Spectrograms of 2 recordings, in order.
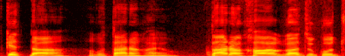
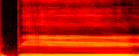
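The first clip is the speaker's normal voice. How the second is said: imitated door creak; 2 semitones higher, much slower than usual. Retelling the door opening on a person, slow creak. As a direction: stretch it like a creaking hinge.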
